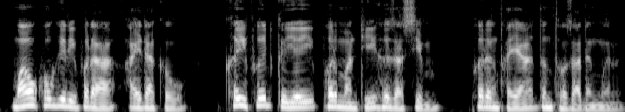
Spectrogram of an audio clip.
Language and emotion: Bodo, neutral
